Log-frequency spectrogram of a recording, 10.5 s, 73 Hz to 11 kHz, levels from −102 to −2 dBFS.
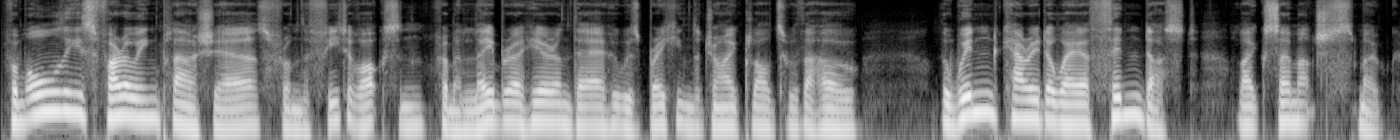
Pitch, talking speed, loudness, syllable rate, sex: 130 Hz, 205 wpm, -19 LUFS, 5.2 syllables/s, male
